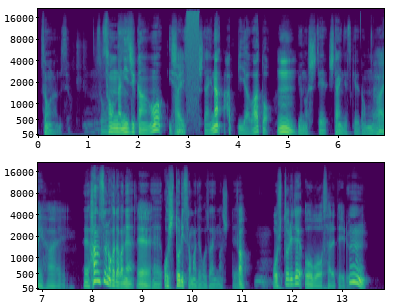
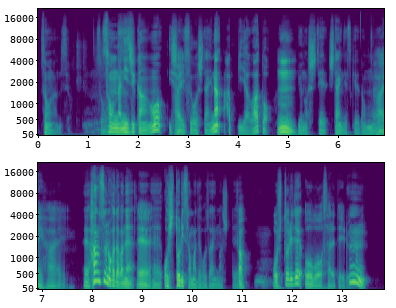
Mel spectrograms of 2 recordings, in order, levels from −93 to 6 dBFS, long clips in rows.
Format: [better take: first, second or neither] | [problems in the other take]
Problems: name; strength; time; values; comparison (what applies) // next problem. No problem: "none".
second | audio cutting out; filled with static; at 3 s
